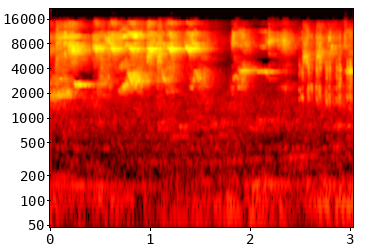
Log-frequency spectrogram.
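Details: Black-browed reed warbler used as a tutor bird, singing a high, thin stream of squeaky whistles and fine buzzy notes in quick succession, with faint low rumble underneath.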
